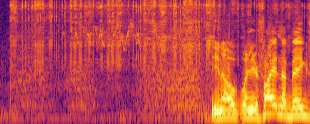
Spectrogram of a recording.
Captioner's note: fishing rod line buzzes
